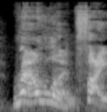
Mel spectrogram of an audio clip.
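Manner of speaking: arcade-style fight announcer voice. Pitching dialogue for the game's announcer, announcer voice. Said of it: "announcer's voice".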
